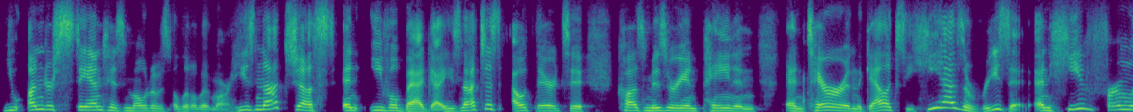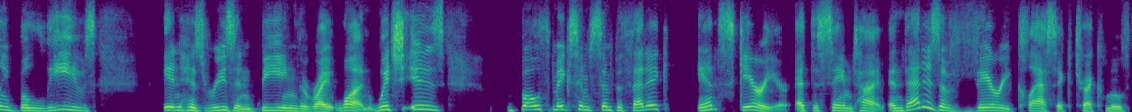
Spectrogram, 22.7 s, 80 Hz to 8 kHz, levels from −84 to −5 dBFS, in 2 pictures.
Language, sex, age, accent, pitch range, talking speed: English, female, 30-49, American, 185-255 Hz, 175 wpm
